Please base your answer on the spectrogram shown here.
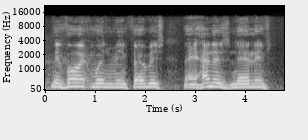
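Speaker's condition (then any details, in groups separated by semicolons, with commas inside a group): Motor neurone disease; diagnosed 10 years ago, wheelchair user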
